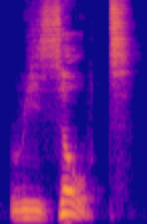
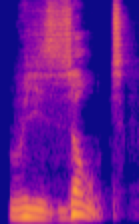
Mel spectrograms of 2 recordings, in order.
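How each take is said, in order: The two takes are said the same way.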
